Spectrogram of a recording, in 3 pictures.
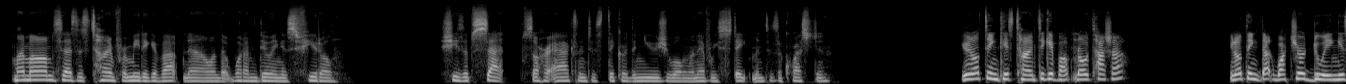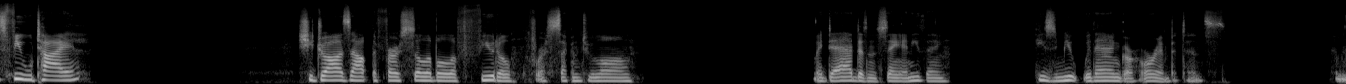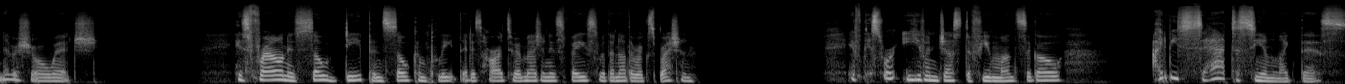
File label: Audiobook Reel (US); Natural Accents: London, Neutral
